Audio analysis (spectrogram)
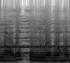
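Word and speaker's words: নরপুঙ্গবঃ: পুরোজিৎ কুন্তি ভুজশ্চ শৈবশ্চ নরপুঙ্গবহ, তেমন কিচ্ছুই নেই, জাস্ট একটা বিসর্গ আছে, বিসর্গের জন্য আপনি নরপুঙ্গবহ বলবেন।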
